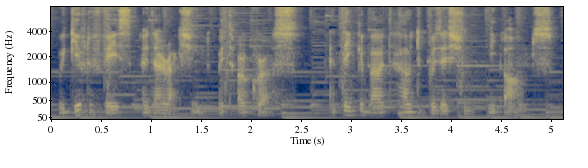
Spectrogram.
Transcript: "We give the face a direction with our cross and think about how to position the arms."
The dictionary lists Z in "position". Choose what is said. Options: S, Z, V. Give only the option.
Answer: Z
